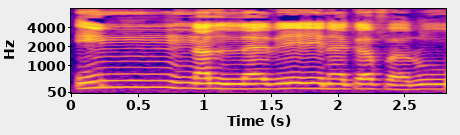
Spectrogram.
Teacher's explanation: ইন্নাল্লাযীনা ইন্নাল হামজা নুন জেরি ইন এটা ওয়াজিব গুণনা, নুন কে লামকে ধরবে, তাহলে হবে ইন্নাল্লাযীনা কাফারু কাফ জবর কাফ ফা জবর ফা র ওয়াও পেশ রু পেশের পর জজমুল্লাহ ওয়াও, এখানে মাদ এক লিপ টান দিবেন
